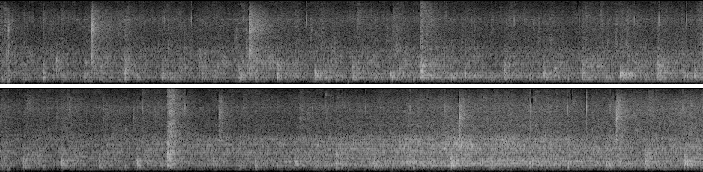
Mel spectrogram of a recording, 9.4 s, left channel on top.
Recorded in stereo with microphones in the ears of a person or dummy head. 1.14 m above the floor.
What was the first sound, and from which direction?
Only background noise.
